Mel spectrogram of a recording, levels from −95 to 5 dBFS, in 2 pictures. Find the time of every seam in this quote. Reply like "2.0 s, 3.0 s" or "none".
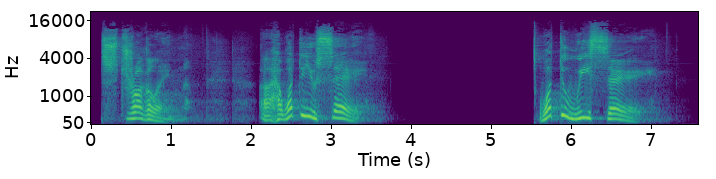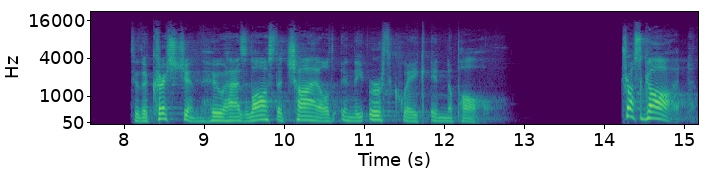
none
